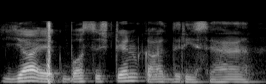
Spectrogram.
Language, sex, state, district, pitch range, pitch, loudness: Hindi, male, Jharkhand, Garhwa, 120-135 Hz, 125 Hz, -22 LUFS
